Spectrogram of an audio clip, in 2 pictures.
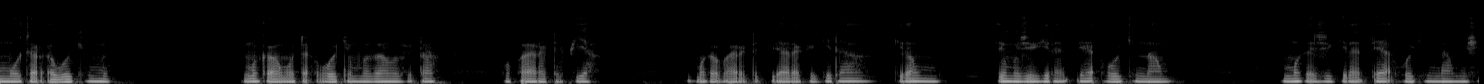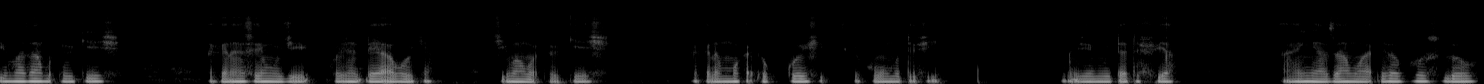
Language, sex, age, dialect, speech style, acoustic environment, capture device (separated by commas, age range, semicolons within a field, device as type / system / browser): Hausa, male, 18-24, Nigeria - Kano, happy, silence, mobile / Linux / Chrome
